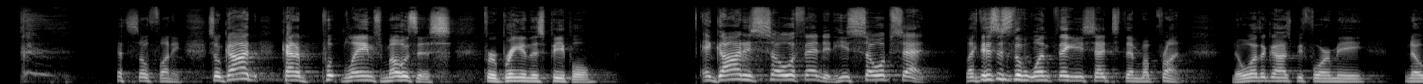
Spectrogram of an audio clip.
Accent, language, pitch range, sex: American, English, 130-170 Hz, male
